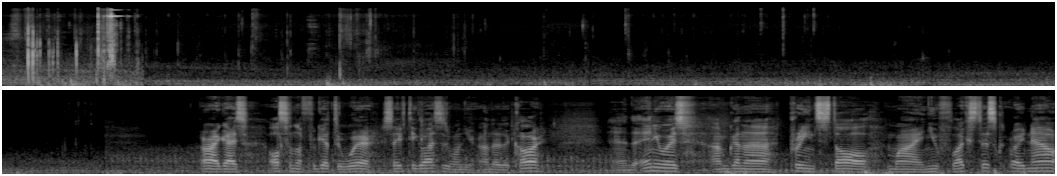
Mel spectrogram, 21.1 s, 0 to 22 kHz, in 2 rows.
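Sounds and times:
wind rumble on microphone: 0:00.0 - 0:21.0.

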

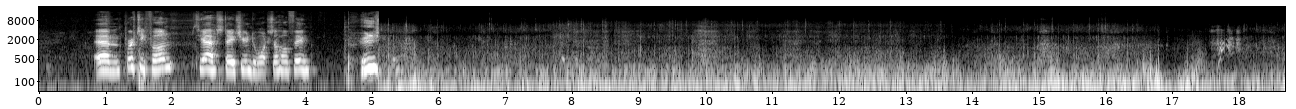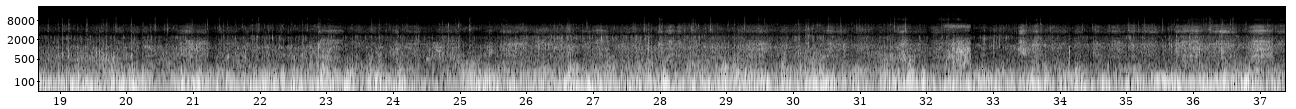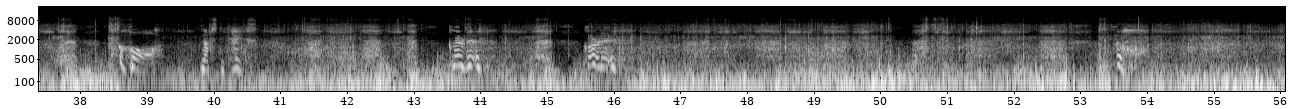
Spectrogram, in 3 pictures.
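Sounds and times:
wind buffeting microphone: 0:05.1 - 0:56.0.

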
